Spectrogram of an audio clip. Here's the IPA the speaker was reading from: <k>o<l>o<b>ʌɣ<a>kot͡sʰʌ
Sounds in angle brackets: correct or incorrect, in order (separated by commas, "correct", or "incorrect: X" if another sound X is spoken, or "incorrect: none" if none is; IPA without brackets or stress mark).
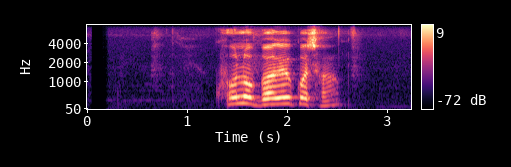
incorrect: kʰ, correct, correct, incorrect: e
